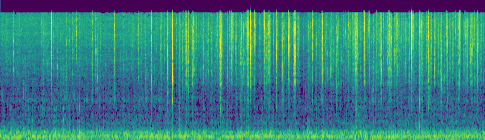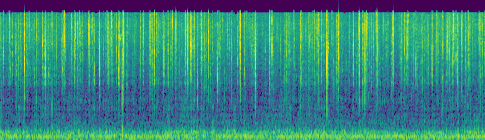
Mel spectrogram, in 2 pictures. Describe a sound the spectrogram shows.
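Burning logs crackle and pop.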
